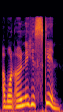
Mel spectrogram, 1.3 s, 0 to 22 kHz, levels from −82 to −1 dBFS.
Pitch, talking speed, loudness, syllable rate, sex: 225 Hz, 240 wpm, -14 LUFS, 5.1 syllables/s, female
